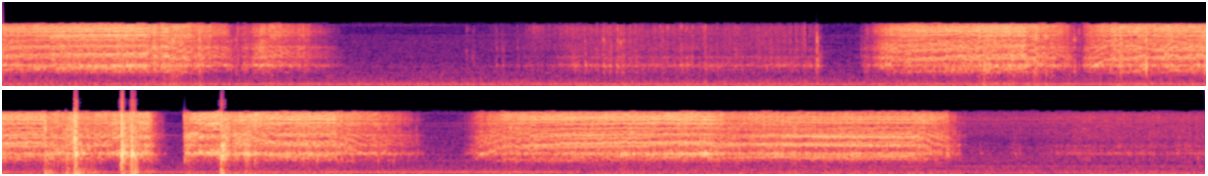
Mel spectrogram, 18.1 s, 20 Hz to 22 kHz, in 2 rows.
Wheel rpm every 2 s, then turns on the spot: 160, 0, 20, 120, 180, 160, 150, 190, 20.
4-6 16-18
